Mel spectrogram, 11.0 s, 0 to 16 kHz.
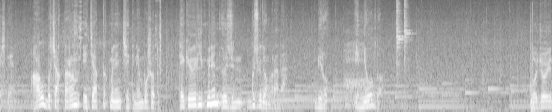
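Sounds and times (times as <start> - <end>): narrator speaking: 0.0 - 7.7
rain: 0.0 - 11.0
soft music with long held notes: 0.0 - 11.0.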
